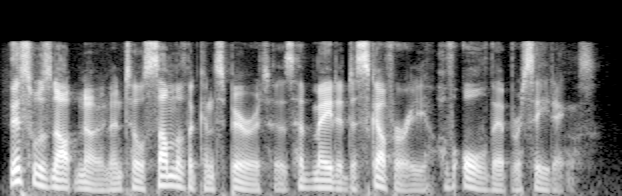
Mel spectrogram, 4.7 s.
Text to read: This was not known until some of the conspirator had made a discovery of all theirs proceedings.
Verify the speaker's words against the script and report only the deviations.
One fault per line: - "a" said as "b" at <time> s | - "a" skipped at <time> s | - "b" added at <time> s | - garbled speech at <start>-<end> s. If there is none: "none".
- "conspirator" said as "conspirators" at 1.5 s
- "theirs" said as "their" at 3.6 s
